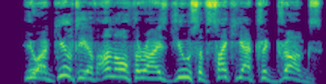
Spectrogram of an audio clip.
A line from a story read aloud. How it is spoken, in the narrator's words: Grishkin shouted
